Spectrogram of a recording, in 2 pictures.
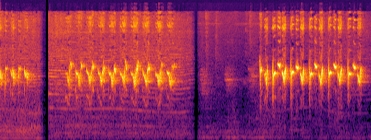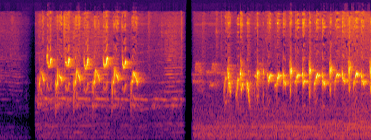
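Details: Yellow-vented bulbul rival-provoking call, heard as several spliced bursts of rapid, rhythmic chirping trills separated by short silences.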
